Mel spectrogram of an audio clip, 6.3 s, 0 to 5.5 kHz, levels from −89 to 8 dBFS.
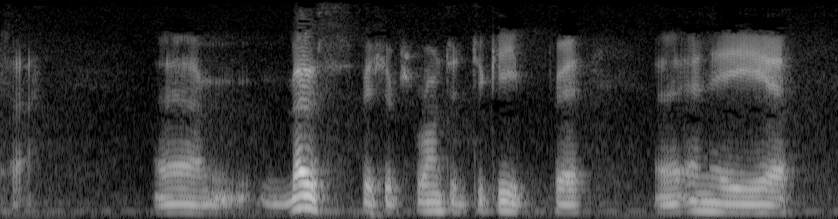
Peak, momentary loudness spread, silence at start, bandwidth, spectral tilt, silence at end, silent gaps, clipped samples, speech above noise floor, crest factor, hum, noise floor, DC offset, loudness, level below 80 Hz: -4 dBFS; 17 LU; 0 s; 5.4 kHz; -9.5 dB/octave; 0.35 s; none; under 0.1%; 34 dB; 22 dB; none; -59 dBFS; under 0.1%; -26 LUFS; -60 dBFS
